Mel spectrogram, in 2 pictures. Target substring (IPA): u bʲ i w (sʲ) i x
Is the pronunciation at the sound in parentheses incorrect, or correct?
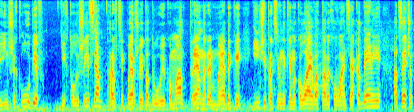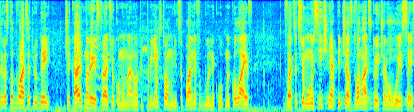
incorrect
